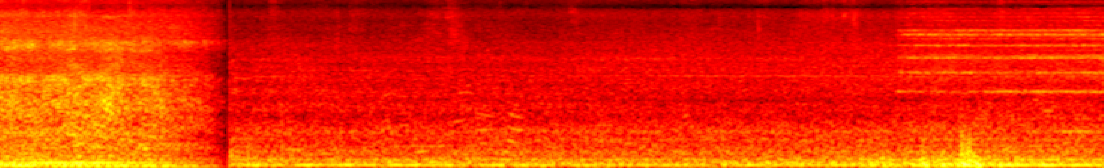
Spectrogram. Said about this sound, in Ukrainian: Ми йдемо на метро. Але він виглядає як трамвай.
